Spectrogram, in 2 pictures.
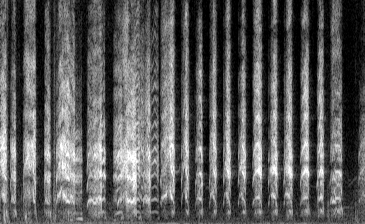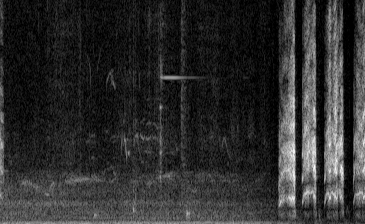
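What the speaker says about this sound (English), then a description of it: "The young peregrine falcons are next in line after the eagle owls." Young peregrine falcon fledglings calling in the mountains, a rapid series of harsh, rhythmic squawking cries, fairly close, then a pause with faint background before the calls resume.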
